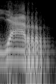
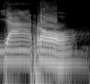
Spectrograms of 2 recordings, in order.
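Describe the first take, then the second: First: The vowel is held for only one short beat. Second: The vowel is lengthened to a normal two beats. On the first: The speaker calls it wrong. "kalau satu harokat yar" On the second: The speaker calls it right. "ini ada alif di sini"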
